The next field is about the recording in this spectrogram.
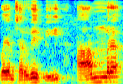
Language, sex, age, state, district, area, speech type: Sanskrit, male, 30-45, Telangana, Hyderabad, urban, spontaneous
